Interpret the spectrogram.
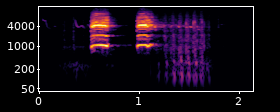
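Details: A cock pheasant on Arthur's Seat in Holyrood Park, Edinburgh, on a sunny April spring morning gives two loud, harsh, honking crow notes half a second apart, then a brief rattling whirr.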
